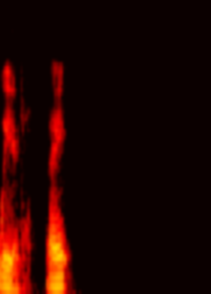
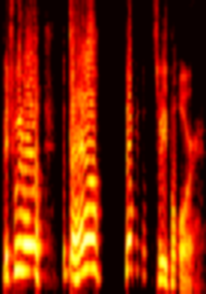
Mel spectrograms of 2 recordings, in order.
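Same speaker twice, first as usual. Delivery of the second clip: exasperated shout; 12 dB louder than usual. Real, not acted. Exasperated retort to the whining.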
